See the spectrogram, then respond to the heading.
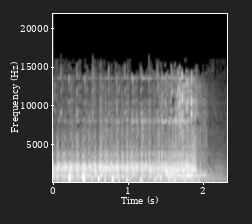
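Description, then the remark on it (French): A dropped 1 yuan Chinese coin rolls along the ground with a rapid, steady rattle of small clicks and a thin metallic ring, then comes to rest against a tree after about two seconds. No voices. “Fais voir Oups Oh non, tu l'as fait tomber Elle roule par là, vite, viens”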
